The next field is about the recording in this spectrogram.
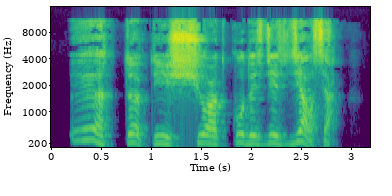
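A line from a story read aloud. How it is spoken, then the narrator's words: Hysterical screaming. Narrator (Russian): завопила Жирола в истерике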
